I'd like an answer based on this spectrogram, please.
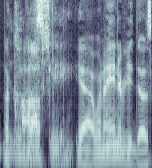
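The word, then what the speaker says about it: Lakhovsky: Lac Lakovski. Lakovski.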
